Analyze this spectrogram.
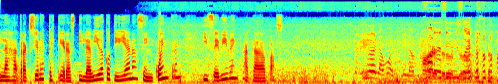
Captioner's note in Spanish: risas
